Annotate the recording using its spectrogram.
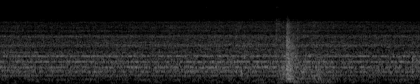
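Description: A steady background hum with several fixed tones over a faint hiss, and one brief tap about three seconds in.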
